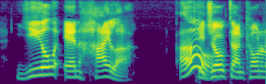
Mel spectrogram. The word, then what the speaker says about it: Gyllenhaal: it should be Jake Gyllenhaal is surname is pronounced something like yel and hila oh he joked on Conan O'Brien that nobody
